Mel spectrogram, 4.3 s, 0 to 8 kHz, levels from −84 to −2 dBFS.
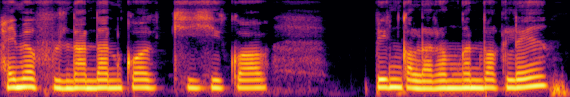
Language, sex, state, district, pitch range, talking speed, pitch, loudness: Wancho, female, Arunachal Pradesh, Longding, 195-205 Hz, 180 wpm, 200 Hz, -12 LUFS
